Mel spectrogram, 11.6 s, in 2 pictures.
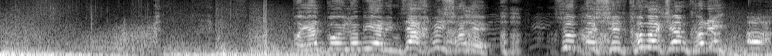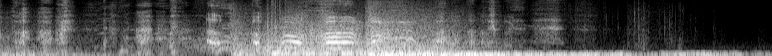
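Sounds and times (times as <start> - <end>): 
artillery shell explosion: 0.0 - 3.0, 5.4 - 6.6, 7.5 - 11.5
crackling debris: 0.0 - 3.2, 5.4 - 11.5
speech: 2.4 - 8.6
laughter: 2.8 - 10.0.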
